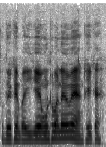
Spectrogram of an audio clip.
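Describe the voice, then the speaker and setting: A man's voice: a little high, fairly even intonation, a little fast, smooth, no echo, narrow, tinny audio. A young man from Pakistan, giving casual, chatty commentary to a handheld camera as he walks through old-town streets outdoors. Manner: chatty and conversational, pointing things out as he walks. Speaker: travel vlogger. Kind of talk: casual walking tour commentary.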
